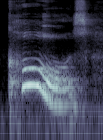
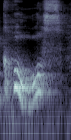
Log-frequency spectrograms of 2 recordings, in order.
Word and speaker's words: cause: one on your own cause so in this word that e is silent so k or s k or now we don't say course that s changes to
